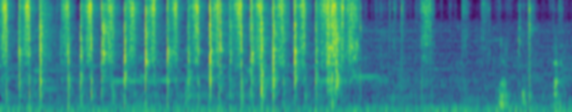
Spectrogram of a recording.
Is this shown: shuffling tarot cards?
yes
